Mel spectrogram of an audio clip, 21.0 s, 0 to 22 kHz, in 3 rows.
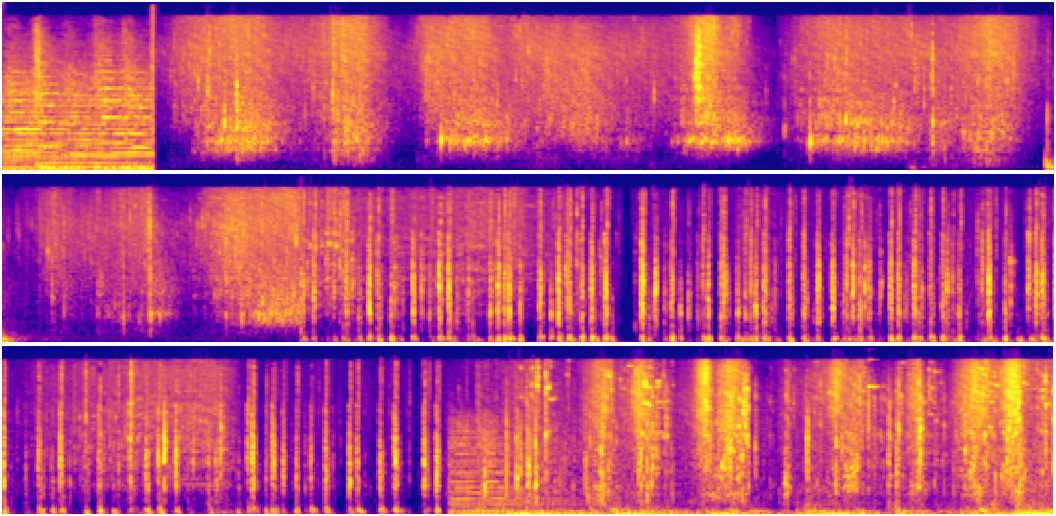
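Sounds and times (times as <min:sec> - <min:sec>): low-pitched music: 0:00.0 - 0:01.0, 0:17.0 - 0:18.0
rapid clattering knocks: 0:09.0 - 0:17.0.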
